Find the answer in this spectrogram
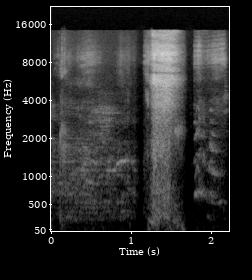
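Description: Pug puppy breathing and snuffling close to the microphone as it mouths a hand, with a loud, short blast of breath a little over a second in.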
